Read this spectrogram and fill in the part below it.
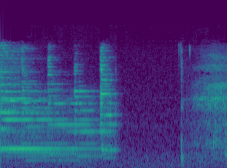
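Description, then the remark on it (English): An electronic alarm tone chimes in a rapid, repeating melodic pattern of bright, steady notes for about a second, then cuts off, followed by a brief click and soft rustling. “And that's where, sorry, I had an alarm set that I forgot about.”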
